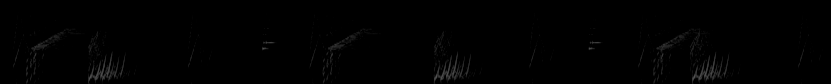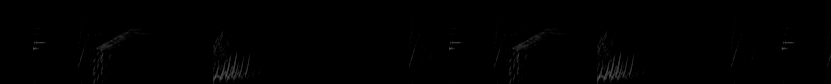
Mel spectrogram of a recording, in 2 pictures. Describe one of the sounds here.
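A video game plays bright, rising electronic jingles and short blips in repeated bursts.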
